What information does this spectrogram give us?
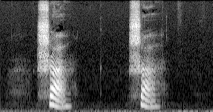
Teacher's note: the tongue comes away from the teeth for the second syllable the tip curves up but the rest of the tongue is low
